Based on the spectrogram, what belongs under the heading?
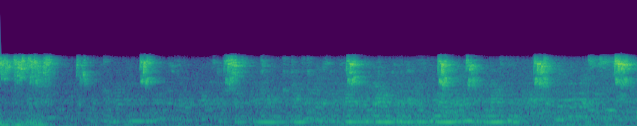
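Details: Young pet budgerigars, kept about five weeks, give short high squawks and chirps in bursts every second or so, recorded on an old digital camera with a radio and faint background voices.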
